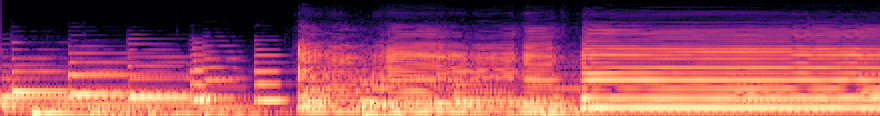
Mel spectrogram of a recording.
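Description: Tenor saxophone playing a jazz line over piano and upright bass: a run of short notes, a quick flurry about halfway through, then one long held note near the end.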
